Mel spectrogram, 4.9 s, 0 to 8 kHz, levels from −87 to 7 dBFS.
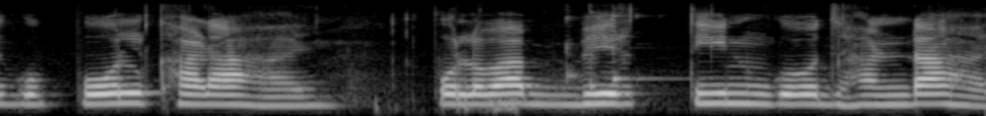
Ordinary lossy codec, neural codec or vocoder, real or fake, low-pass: none; none; real; 7.2 kHz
